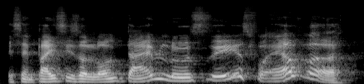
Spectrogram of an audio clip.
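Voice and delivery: high, drawn-out mock complaint; dramatic whine. Astrologer to viewers, high dramatic whine about Pisces. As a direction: stretch it up high like a diva.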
